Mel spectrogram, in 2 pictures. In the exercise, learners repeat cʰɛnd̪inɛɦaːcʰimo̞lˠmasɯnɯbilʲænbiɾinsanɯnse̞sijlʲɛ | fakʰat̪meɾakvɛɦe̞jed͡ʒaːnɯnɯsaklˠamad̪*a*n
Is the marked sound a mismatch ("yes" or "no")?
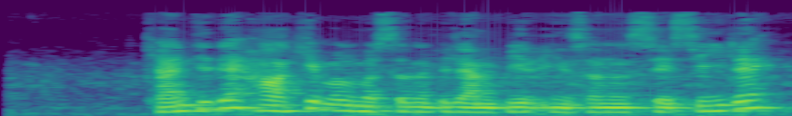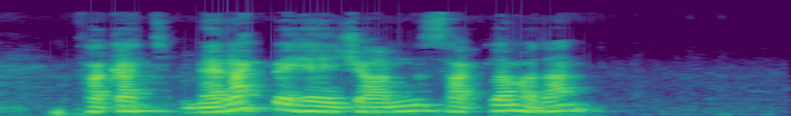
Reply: no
